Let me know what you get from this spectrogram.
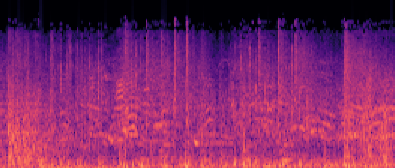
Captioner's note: guns banging; all shouting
